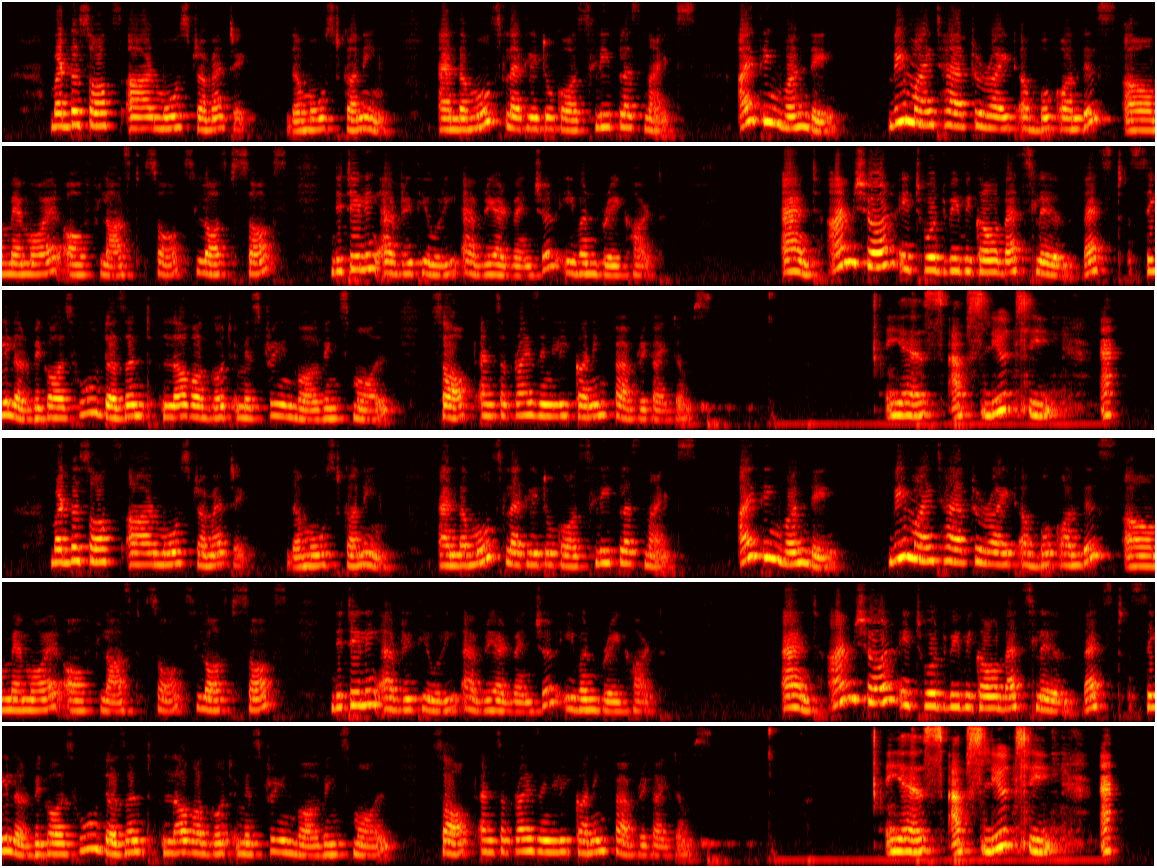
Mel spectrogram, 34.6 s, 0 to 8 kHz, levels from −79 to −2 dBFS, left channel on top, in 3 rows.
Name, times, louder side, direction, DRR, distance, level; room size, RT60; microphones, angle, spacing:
voice 1, 0.5-2.4 2.8-3.8 4.4-6.7 7.4-8.3 8.9-11.0 11.2-12.8 13.1-14.2 14.8-18.0 19.3-22.5 22.9-26.9 27.4-30.2, left 1 dB, 70° left, 2.2 m, -34 dB
voice 2, 31.8-34.2, right 4 dB, 40° right, 0.5 m, -31 dB
9.4 x 4.9 x 2.5 m
head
